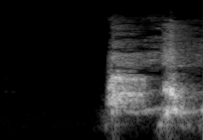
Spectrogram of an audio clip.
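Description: A couple of dogs let out a quick burst of short, close barks and yips after a moment of silence, loud and overlapping, with no talking.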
